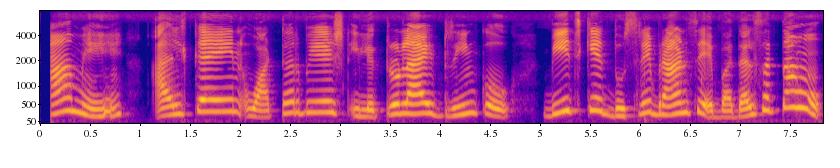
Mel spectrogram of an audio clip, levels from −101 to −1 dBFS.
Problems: constant background noise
